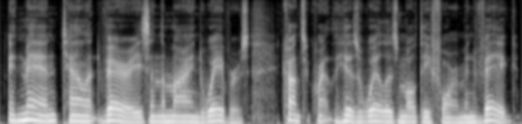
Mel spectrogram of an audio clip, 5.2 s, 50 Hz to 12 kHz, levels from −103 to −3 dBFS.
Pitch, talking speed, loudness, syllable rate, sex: 140 Hz, 170 wpm, -17 LUFS, 5.1 syllables/s, male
